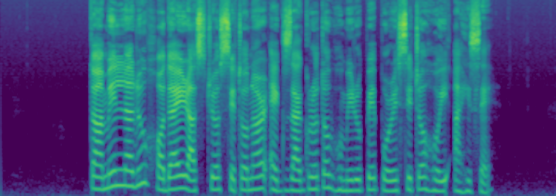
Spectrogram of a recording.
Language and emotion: Assamese, neutral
